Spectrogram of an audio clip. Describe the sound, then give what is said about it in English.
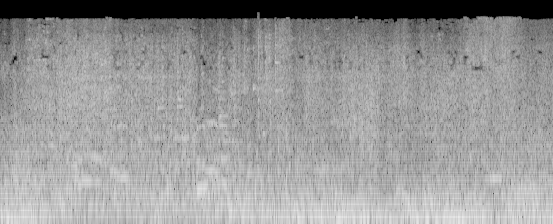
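A building explosion from a film: a loud, dense roar of crashing and shattering debris that stays at full force for several seconds, with no voices over it. “Man, they were so slow to react to that explosion.”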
